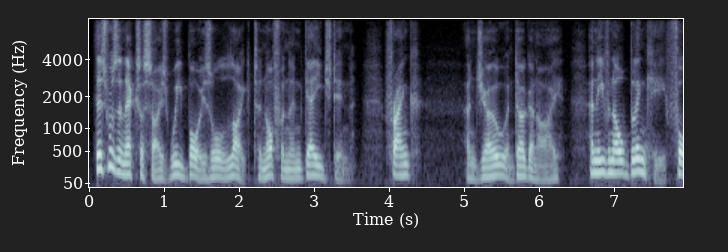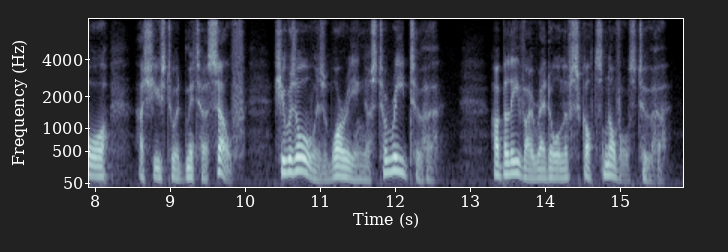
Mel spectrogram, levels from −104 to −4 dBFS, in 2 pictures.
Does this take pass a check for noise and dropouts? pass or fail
pass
